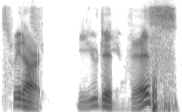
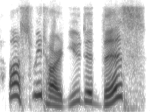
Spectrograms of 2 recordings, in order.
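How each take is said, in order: First: Quiet reproach; accusing tone. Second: Higher, sweet and pleased; sweet affectionate tone. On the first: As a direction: lower and softer, pointed. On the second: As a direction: say it like a delighted wife. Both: Shown as a demonstration. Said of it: "Those are the same words, but they mean very different things".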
